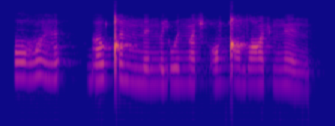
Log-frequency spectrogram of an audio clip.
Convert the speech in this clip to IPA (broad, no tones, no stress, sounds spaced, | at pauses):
ʁ ɔ̤ ɦ ɛ̤ | ɡ ɐ ʊ̯ ǃ ɛ ŋ n e ŋ ɘ j u ɪ̯ ŋ ã ʃ ɡ ɔ ŋ͡ǃ ɔ̃ dˤ u w õ ʃ ŋ ẽ ŋ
